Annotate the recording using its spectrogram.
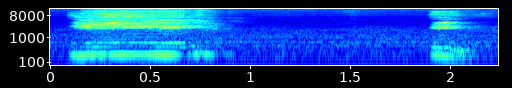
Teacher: E is a front close unrounded vowel. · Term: long E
